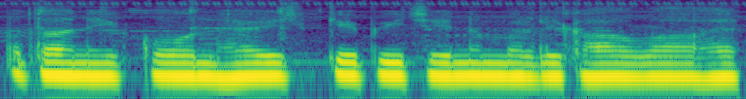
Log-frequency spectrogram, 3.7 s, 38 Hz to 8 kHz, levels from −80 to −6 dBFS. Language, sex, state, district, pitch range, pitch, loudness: Hindi, male, Haryana, Charkhi Dadri, 130-135 Hz, 130 Hz, -13 LUFS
